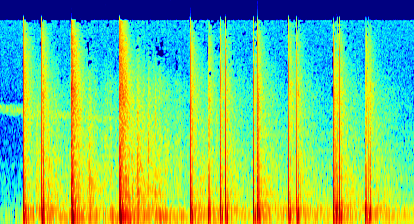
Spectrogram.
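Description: Aerial firework shells bursting: about a dozen sharp bangs in quick, irregular succession, each trailing off in a short echo, starting about a third of a second in.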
